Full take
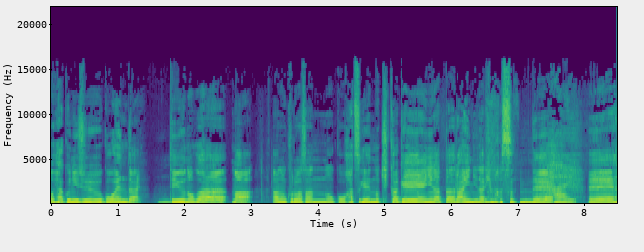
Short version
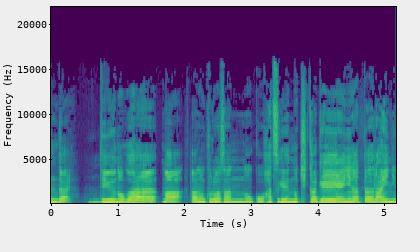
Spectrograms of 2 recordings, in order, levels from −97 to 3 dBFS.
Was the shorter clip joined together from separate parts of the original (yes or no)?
yes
